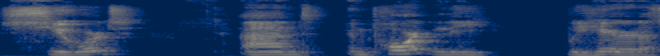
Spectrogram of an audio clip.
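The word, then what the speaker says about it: Siward: man and is pronounced Seward so it's it's spelled s i w a r d but it's pronounced Seward and importantly we hear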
